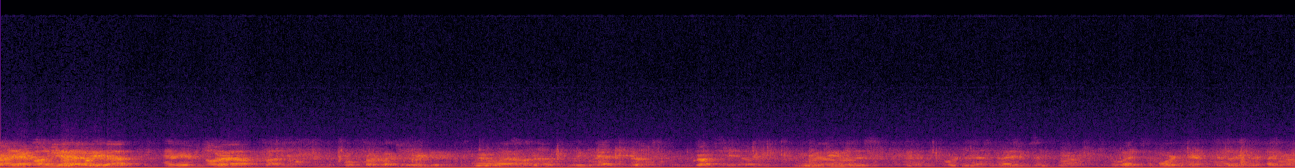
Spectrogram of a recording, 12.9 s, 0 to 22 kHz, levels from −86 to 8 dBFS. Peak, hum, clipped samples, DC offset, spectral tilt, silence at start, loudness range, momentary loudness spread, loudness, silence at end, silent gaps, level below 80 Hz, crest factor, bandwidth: -6 dBFS; none; under 0.1%; 6%; -5.5 dB/octave; 0 s; 8 LU; 14 LU; -24 LUFS; 0 s; none; -54 dBFS; 18 dB; over 20 kHz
